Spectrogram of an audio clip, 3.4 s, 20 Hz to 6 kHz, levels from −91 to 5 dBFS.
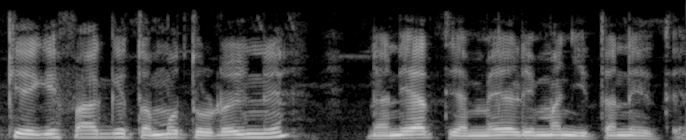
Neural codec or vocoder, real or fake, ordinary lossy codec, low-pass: none; real; none; 5.4 kHz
